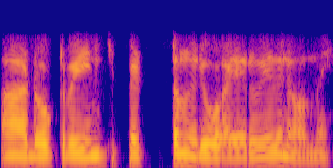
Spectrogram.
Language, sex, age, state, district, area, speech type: Malayalam, female, 45-60, Kerala, Kozhikode, urban, conversation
